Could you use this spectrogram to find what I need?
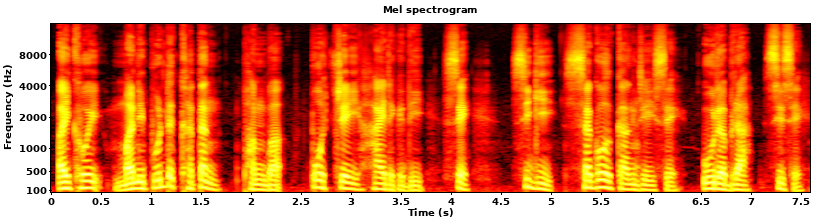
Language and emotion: Manipuri, neutral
